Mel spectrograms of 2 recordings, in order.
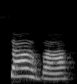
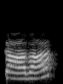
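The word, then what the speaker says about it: ça: como cuomo so como next two words are saba please note it is not kava okay it is not ka it is sir so the whole question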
